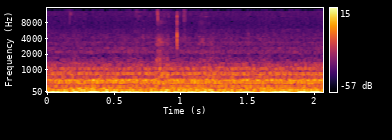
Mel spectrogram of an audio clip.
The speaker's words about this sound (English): Now I am traveling in Indian trains where you need a lot of patience.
